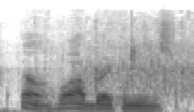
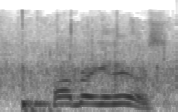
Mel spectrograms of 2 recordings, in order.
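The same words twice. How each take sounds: First: Said in the usual way. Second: Higher hyped announcer read of "A lot of breaking news"; playful mock newscaster hype. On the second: Shown as a demonstration. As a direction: sell it like a news teaser.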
